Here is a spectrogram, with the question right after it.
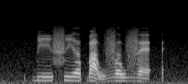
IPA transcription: ɓi˨˦fi˧ə̯ɓa̰˧˨wvə˧w vɛ̰˧˨ʔ

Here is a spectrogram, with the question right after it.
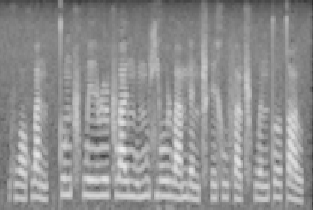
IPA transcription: xwɔ˨˩xwa˥˩n | t̪ʊ˥ŋʈ͡ʂʰwe˥ɪ̯ɻɻ̩˥ʈ͡ʂwa˥ɪ̯ mu˧˥ mu˥˩ɕjo˥ʊ̯ɻwä˧˥ mjɛ˨˩nʈ͡ʂʰe˦ɪ̯xu˧˥ fä˧˥ ʈ͡ʂʰwə˧˥nt̪ɤ˥t̪ɑ˥˩ʊ̯

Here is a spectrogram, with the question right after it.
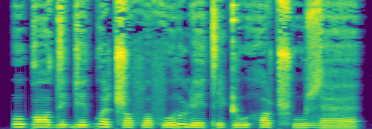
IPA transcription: oɡɒ deɡe ɡʷæʈ͡ʂɒfɒfo ɾuɳe tʼiʈu hɒʈ͡ʂʰu ɮæ

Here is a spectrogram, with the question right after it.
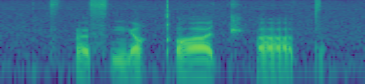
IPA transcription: t͡sʼɐsŋɛqʼa t͡ʃʼat

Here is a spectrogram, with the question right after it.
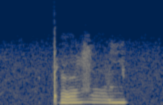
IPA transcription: ǃõzˤi̤l

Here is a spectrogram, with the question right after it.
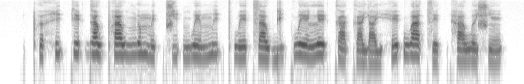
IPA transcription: pʰə˨˩hi˦ʔke˦ʔ ɡa˧wpʰa˧wŋə˧ me˨t̚ɕi˨ʔŋwe˧ mi˦ʔpʰwe˧ t͡sa˧wɡi˧kwe˥˧ le˦ʔka˨˩ ka˨˩ja˨˩jhe˦ʔ wa˥˧t͡se˨k̚ ha˧wə˧ɕẽ˨˦

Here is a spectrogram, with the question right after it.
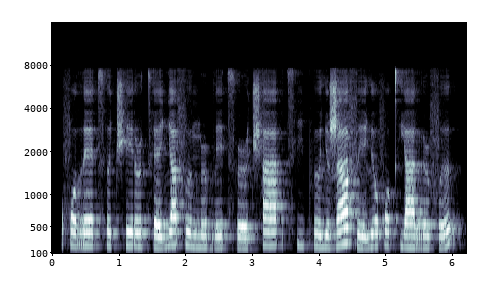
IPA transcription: fɔrɛt͡sʰə t͡ʃʰeɾə˞tʰɛʎa fɵŋə˞ blet͡sʰə˞t͡ʃʰa | t͡sʰipʰɵlʲə ʐa fe lʲɔfɔkʰjarə˞ fə

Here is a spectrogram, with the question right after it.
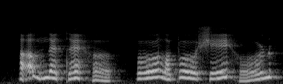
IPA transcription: a̰˧˥˧lˠ n̪ɛ˥˧ t̪ɛ˧˥˧hɤ˧˩ | oː˧˥lˠɯ˩˥poː˥˧ ʃeː˧˥hoː˩˥ɳ

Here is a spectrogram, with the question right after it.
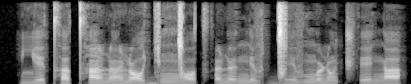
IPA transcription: ʎe t̪ʰɐt̪ʰã ɳɐ̃ ɳɔɟɘ ŋ͡ǀɔt͡sʼɐ ɳɘŋev ɡ͡ǀevŋoɳõ t͡ʃʼeŋa

